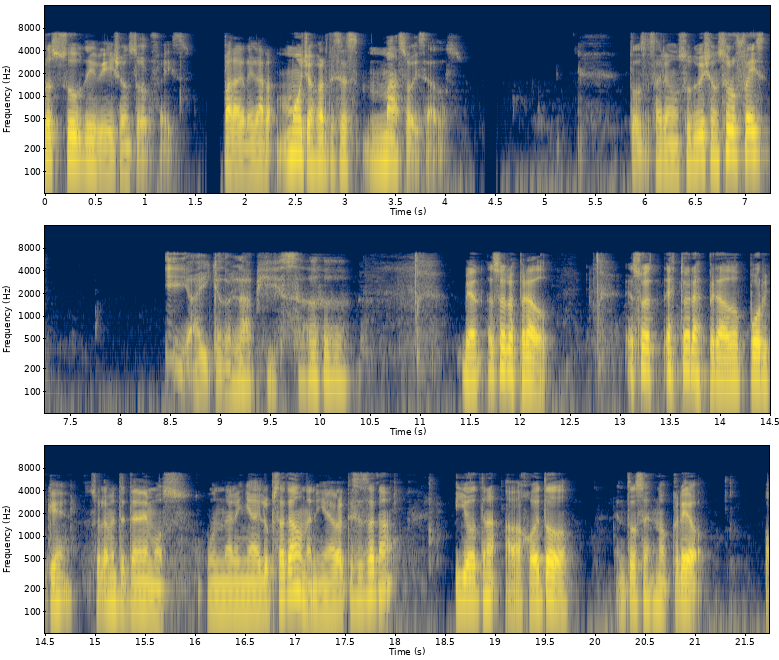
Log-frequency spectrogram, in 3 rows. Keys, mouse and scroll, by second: 1.3-3.5 drag, 3.5-5.9 right drag, 7.2-12.5 middle drag, 12.9-13.9 middle drag, 13.9 Tab, 15.6-17.3 right drag, 17.9-19.3 middle drag, 19.3-21.3 right drag, 21.3-21.7 d, 21.5-21.7 drag.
